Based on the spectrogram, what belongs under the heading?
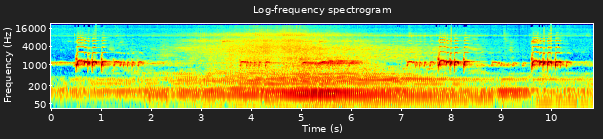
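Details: Local zebra doves calling back and forth in the morning, their voices small: groups of quick, clipped coos alternate with sustained soft humming tones, over a steady low rumble and hiss.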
